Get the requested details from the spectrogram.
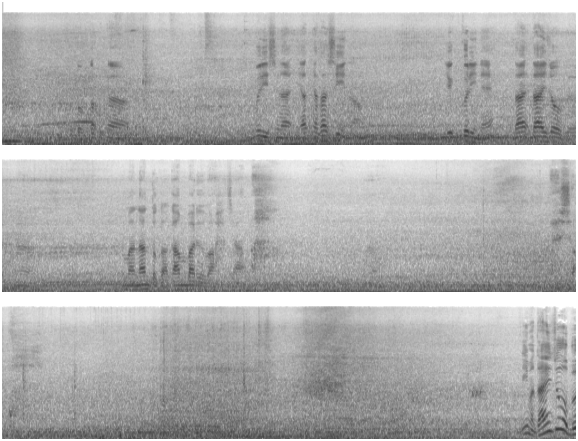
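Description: Traffic rumbles steadily along a nearby road, outdoors.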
